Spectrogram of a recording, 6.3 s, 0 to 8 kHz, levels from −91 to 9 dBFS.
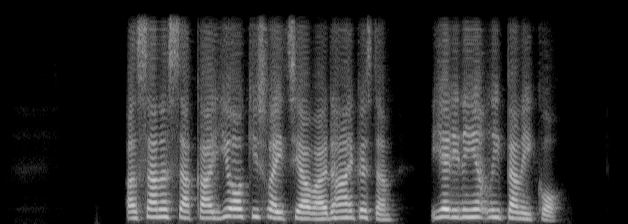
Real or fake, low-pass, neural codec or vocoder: fake; 7.2 kHz; codec, 16 kHz, 0.2 kbps, FocalCodec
